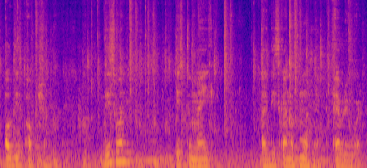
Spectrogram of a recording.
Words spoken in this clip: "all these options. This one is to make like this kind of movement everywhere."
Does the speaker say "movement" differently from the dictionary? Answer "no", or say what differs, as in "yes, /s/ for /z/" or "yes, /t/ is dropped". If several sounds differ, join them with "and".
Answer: no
